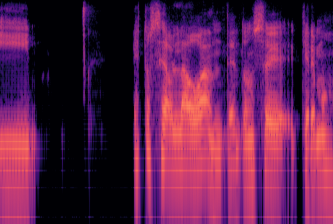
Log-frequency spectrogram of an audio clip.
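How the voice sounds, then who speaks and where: Pitched fairly high, a man with a Chilean accent talks at a moderate pace with ordinary pitch variation. The sound is dry and close with no echo, over a quiet background. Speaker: digital strategy consultant. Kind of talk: webinar panel presentation. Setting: webcast. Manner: halting, frequent repetitions.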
